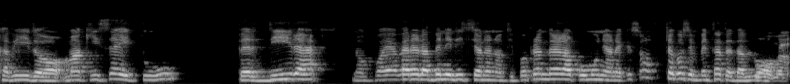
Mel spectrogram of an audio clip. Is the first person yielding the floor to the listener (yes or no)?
no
